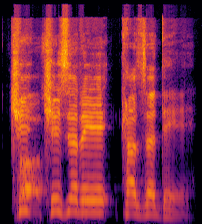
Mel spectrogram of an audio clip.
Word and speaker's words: Cesare Casadei: Cesare Casadei. Casadei. So him though, for example. You want to give him a try? No, well, Cesare Casadei.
